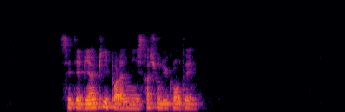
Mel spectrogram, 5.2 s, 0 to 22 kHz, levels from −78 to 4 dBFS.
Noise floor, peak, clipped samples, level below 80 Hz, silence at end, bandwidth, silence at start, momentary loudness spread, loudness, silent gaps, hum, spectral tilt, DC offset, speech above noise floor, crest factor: -76 dBFS; -6 dBFS; under 0.1%; -66 dBFS; 2.2 s; 7.4 kHz; 0.9 s; 10 LU; -24 LUFS; none; none; -6.5 dB/octave; under 0.1%; 53 dB; 20 dB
